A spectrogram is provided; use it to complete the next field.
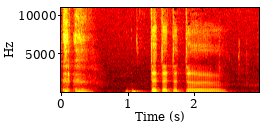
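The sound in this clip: Throat clearing and coughing from a very dry throat: a few short voiced, raspy bursts, then a longer, steady droning grunt, loud and close.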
